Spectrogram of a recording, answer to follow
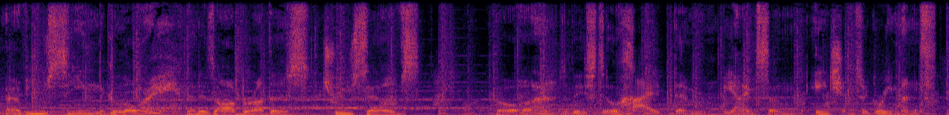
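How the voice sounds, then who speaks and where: An actor playing a menacing, commanding warrior in an audio drama, slow, taunting and grandiose. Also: male voice, a bass voice, creaky, heavily acted. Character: menacing, commanding male champion warrior, cold and enraged. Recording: loud music under the voice.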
